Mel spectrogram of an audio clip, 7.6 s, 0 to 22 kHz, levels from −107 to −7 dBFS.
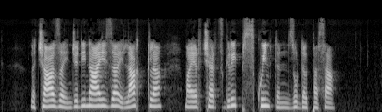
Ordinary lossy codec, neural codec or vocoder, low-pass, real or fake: MP3, 64 kbps; none; 10.8 kHz; real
